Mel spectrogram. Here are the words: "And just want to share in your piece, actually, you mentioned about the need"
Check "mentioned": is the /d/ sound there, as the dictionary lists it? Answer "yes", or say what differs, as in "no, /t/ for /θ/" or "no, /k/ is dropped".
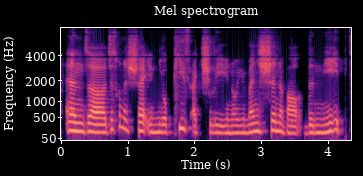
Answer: no, /d/ is dropped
